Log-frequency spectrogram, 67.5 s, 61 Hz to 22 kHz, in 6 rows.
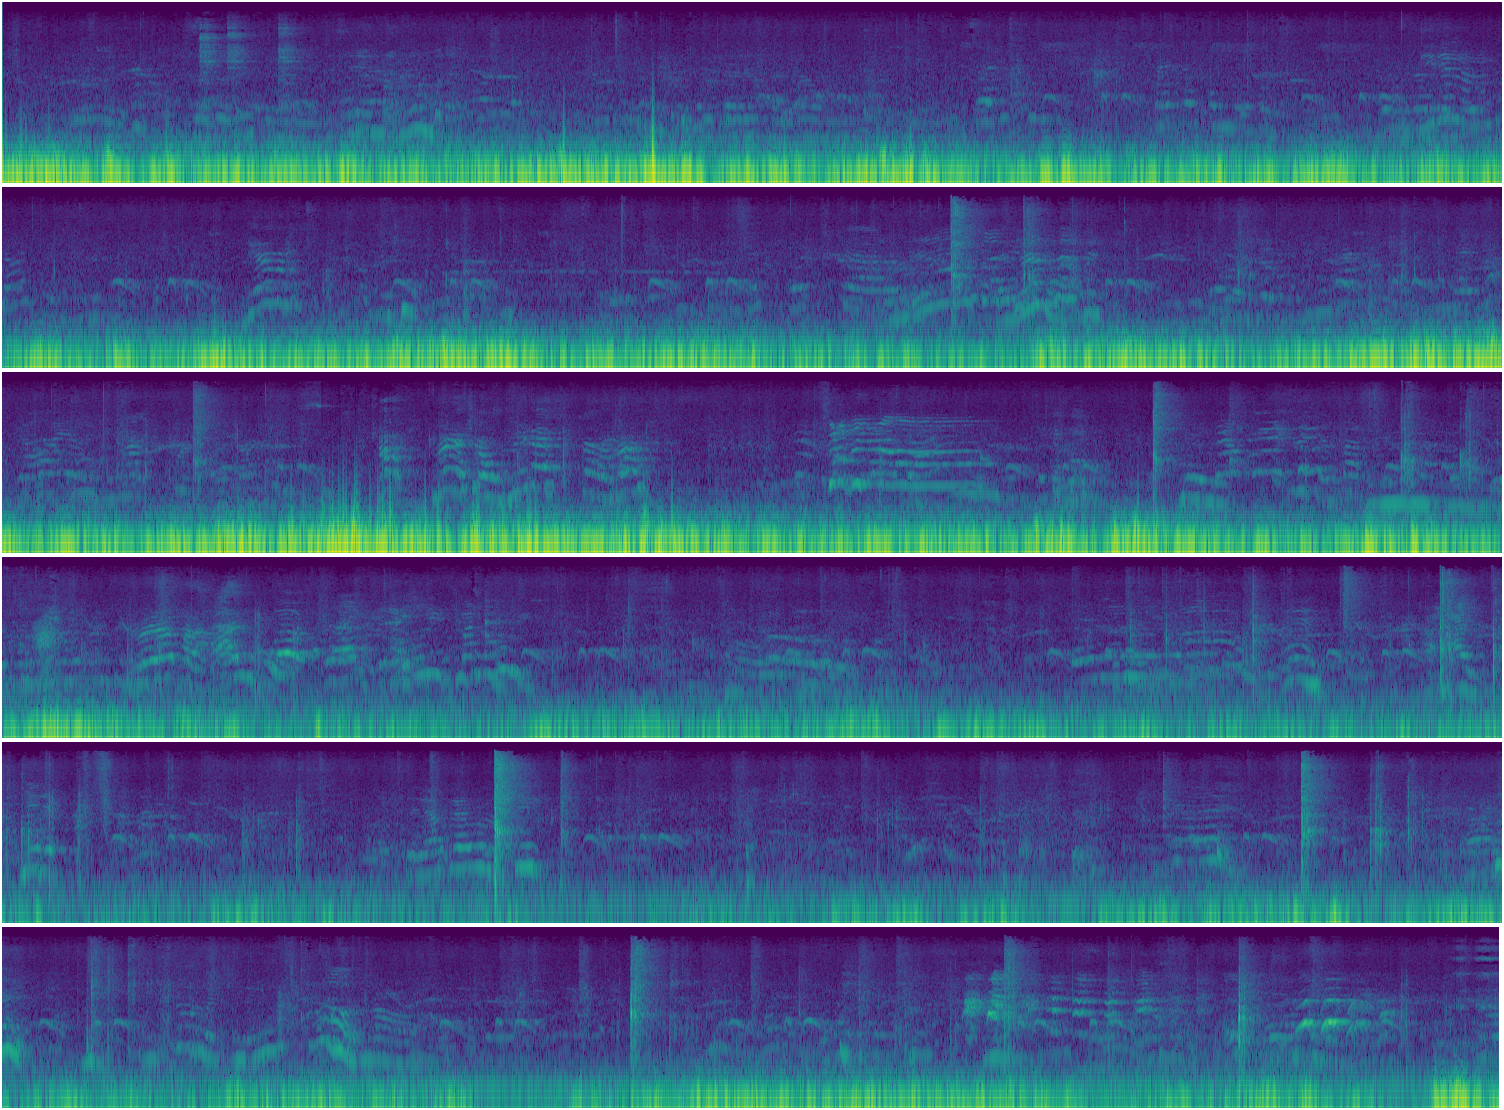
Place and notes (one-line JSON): {"title": "Puerto Gaitán, Meta, Colombia - Hogar Los Amigos ICBF-Resguardo Sikuani de Wacoyo", "date": "2014-07-29 10:05:00", "description": "Audio grabado en el hogar Los Amigos de Instituto Colombiano de Bienestar Familiar el miércoles 30 de julio de 2014 en el marco del Proyecto Piloto de Investigación, Sonoridad Sikuani, del Plan Departamental de Música del Meta.", "latitude": "4.33", "longitude": "-72.01", "altitude": "192", "timezone": "America/Bogota"}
